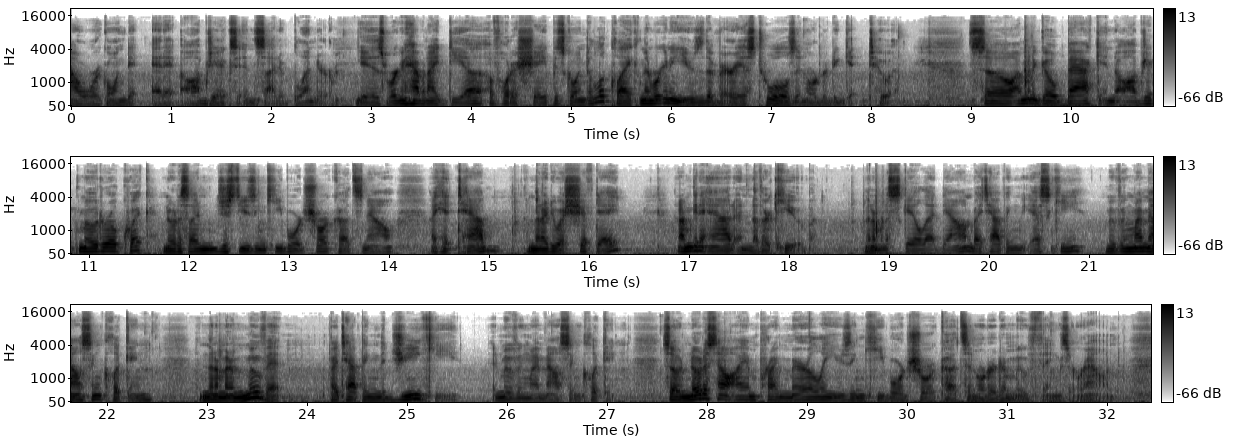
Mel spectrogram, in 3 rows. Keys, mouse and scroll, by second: 0.9-1.4 scroll down 2, 1.4-1.9 scroll up 2, 1.9 scroll down 2, 2.7 middle click, 6.3 scroll down 4, 6.8-7.3 scroll up 2, 7.3 middle click, 7.3-8.1 scroll up 1, 8.6 scroll down 2, 9.0-9.4 scroll up 1, 9.5 Tab, 15.2 shift+a, 18.2-18.6 scroll down 7, 18.8 s, 23.1 g, 26.7-27.5 scroll up 7, 27.5 middle click, 28.1 Tab, 31.3 click, 32.2-32.4 scroll up 2.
